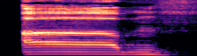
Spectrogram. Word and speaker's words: Cvstos: And you're pronouncing it as if it's a U. Yeah, Cvstos.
